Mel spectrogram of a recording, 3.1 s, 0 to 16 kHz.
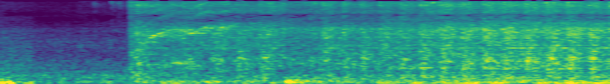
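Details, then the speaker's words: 2000 Nissan Maxima with intermittent crank/no start, oscilloscope on starter, AC coupled: starter spins the engine with a rough, uneven cranking rhythm and never catches; faulty starter motor suspected. "see all that hash in there there's a bunch of hash it's almost like a relative compression check"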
